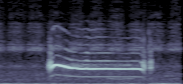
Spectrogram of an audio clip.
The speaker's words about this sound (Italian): Si sente un lamento insistente nell'aria e Manu solleva lo sguardo. C'è un rapace lassù.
